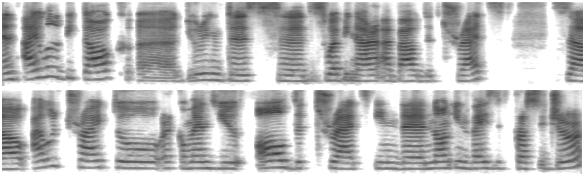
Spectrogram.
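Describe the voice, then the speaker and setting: In a Polish accent, a woman speaks at a fairly slow pace with a fairly high pitch. Her tone is bright and sharp, with ordinary pitch variation. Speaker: gynecologist. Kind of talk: self-introduction. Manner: halting.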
